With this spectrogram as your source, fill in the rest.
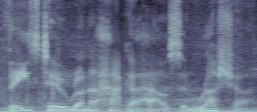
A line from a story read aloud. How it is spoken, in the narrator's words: one of the masked men says in an English accent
